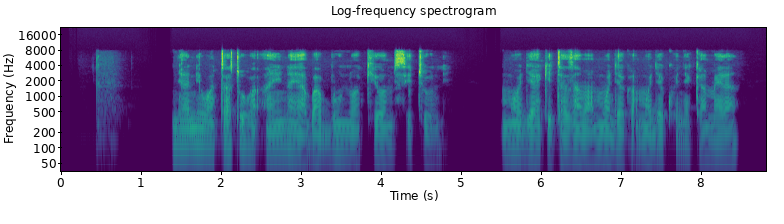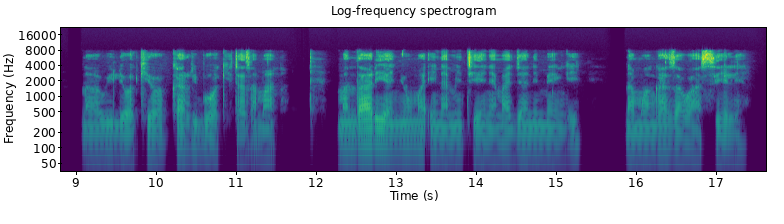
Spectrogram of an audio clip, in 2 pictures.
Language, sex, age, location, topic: Swahili, male, 25-35, Nairobi, government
